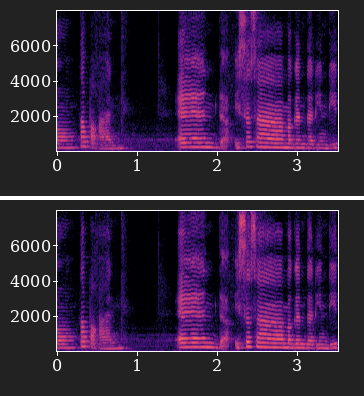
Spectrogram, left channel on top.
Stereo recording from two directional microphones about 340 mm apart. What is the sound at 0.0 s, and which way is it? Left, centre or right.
Music, centre.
